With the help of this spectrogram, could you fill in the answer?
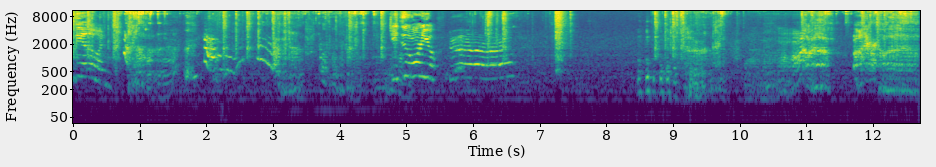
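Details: A dog named Lucas reacting to an unloaded BB gun, giving sharp barks and wavering, rising whines and growly yelps in bursts, with people talking over and between the dog's sounds indoors.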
